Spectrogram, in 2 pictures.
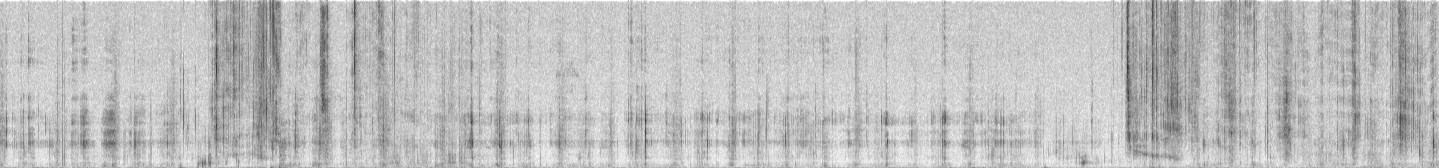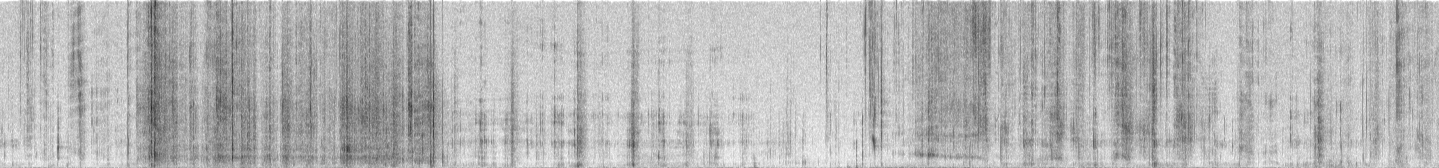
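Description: Close-miked chewing of French fries, with crunching and mouth sounds. The chewing gets denser and louder for a few seconds a little past the middle.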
